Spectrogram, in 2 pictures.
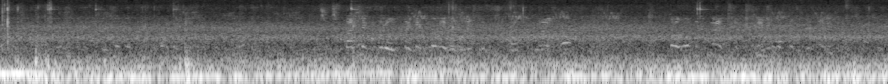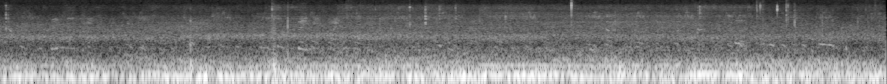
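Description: Wind buffeting the microphone outdoors, a low, uneven rumble that rises and falls, with a few faint ticks over it.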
